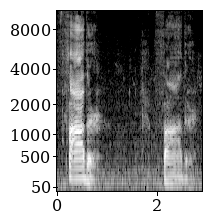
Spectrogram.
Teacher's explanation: The F sound is made with just air coming out of your mouth, no voice, just the air, and being constricted or stopped or somehow changing the sound with the lip, the bottom lip, and the top teeth.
